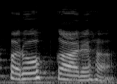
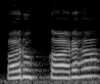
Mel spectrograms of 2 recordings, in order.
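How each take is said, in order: First: परोपकारः said slowly as one word, falling; joined word, slow. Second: परोपकारः said as parts, rising; teacher splits परोपकारः into its pieces. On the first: Teacher gives the joined form परोपकारः to pupils. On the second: Teacher shows the split word परोपकारः to pupils. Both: Shown as a demonstration.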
